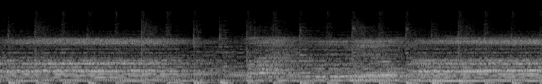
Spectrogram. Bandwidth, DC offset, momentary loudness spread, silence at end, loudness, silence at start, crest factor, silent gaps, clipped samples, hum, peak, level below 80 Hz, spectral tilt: 13 kHz; under 0.1%; 6 LU; 0 s; -27 LUFS; 0 s; 14 dB; none; under 0.1%; none; -12 dBFS; -40 dBFS; -6 dB/octave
